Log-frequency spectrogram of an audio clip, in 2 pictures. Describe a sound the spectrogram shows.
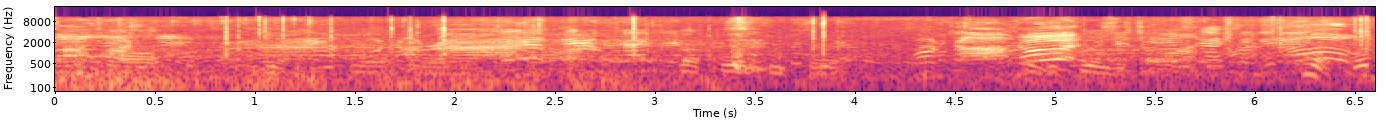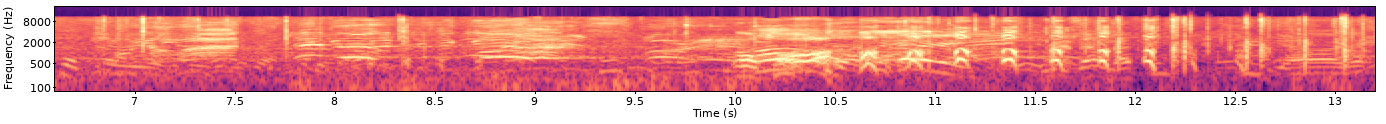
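Young men shout to each other outdoors, some close and some far off.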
